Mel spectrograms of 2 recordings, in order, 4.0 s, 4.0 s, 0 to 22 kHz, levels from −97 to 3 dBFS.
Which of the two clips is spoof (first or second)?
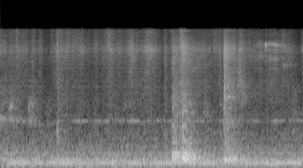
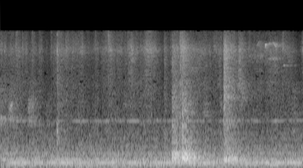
first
